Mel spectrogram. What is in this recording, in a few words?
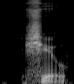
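"shoe", English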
